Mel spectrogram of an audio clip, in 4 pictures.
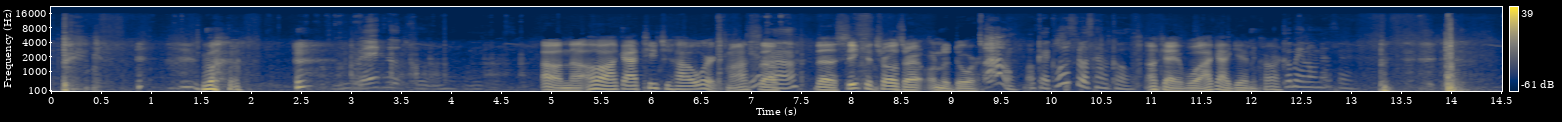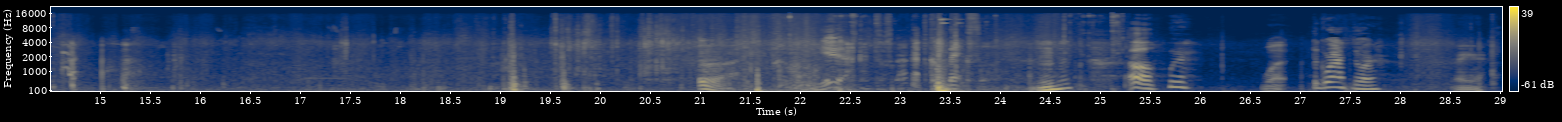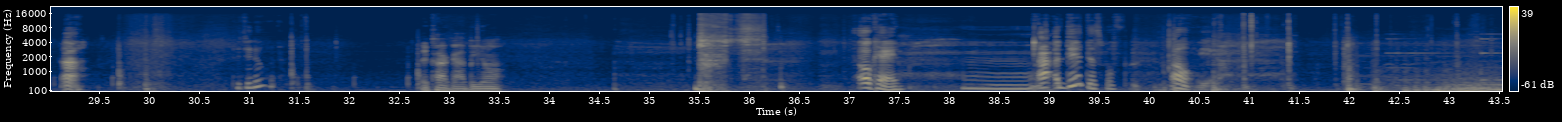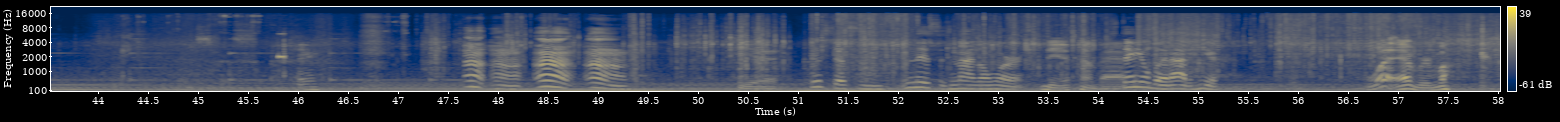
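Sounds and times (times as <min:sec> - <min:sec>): car engine starting and idling: 0:42.1 - 0:58.0.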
